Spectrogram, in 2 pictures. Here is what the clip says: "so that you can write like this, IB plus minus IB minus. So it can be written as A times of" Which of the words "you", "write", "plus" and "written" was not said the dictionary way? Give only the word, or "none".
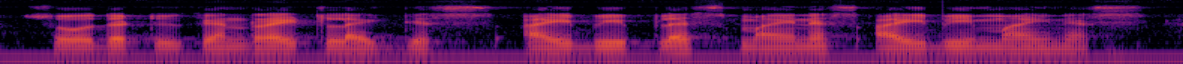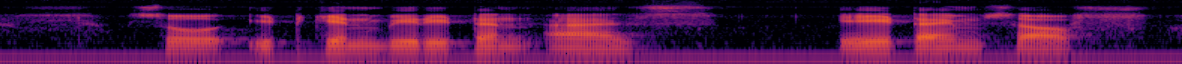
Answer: none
